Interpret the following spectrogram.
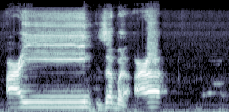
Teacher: عین حلق کے درمیان والے حصے سے ادا ہوگا، اور عین کو ادا کرتے وقت حلق پر زور دے کر اس کو ادا کریں گے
